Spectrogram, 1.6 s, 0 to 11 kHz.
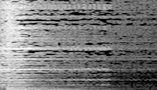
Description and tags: Selecting right answer - speed 3
correct, game, right, selection, stab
